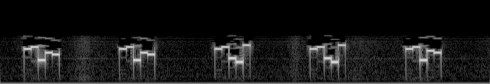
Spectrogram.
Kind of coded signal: five-tone selective call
